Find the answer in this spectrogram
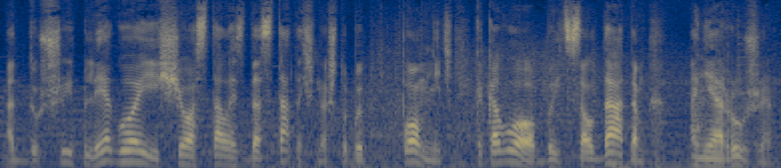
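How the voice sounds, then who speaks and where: A man giving dramatic audiobook narration of a dark war story, swelling his voice on the violent passages. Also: fairly low pitch, big pitch swings, measured pace, faint music behind.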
